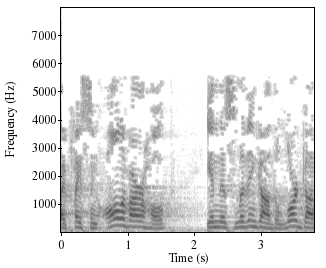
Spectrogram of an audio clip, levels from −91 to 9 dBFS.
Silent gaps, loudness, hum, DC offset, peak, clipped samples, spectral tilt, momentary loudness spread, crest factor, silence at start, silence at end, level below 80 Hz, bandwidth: none; -31 LUFS; none; under 0.1%; -14 dBFS; under 0.1%; -9 dB/octave; 11 LU; 16 dB; 0 s; 0 s; -58 dBFS; 5.8 kHz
